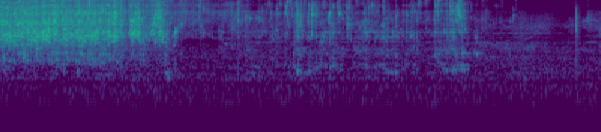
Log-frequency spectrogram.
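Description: Chicken broth poured from a pot into a clean pot, with a trickling, splashing stream loudest at the start that thins to softer drips and dribbles and a few small clinks.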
